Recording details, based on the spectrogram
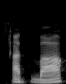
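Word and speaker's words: أطباق: Aina tagsilul atbaq? Atbak, Bapak panjang.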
